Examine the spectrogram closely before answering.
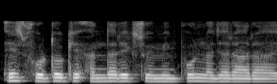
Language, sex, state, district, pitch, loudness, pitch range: Hindi, male, Rajasthan, Jaipur, 150 Hz, -16 LUFS, 145-155 Hz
